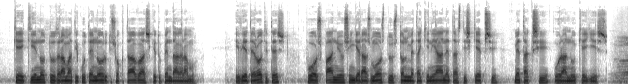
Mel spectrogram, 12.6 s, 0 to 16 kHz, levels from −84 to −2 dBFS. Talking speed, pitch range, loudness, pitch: 120 wpm, 80-100 Hz, -17 LUFS, 90 Hz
